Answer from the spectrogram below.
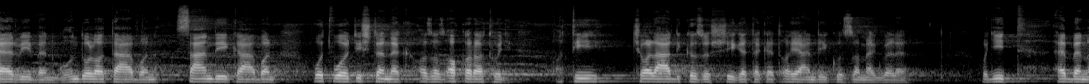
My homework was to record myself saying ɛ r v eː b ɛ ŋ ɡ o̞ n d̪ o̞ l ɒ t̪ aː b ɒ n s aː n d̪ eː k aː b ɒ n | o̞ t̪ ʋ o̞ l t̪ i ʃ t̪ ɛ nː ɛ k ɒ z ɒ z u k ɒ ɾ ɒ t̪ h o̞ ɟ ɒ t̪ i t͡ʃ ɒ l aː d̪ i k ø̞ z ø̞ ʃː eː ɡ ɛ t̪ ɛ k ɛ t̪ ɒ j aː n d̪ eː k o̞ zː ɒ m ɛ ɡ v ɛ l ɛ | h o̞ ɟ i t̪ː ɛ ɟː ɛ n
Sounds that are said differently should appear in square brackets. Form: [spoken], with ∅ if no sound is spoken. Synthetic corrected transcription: ɛ r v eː b ɛ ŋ ɡ o̞ n d̪ o̞ l ɒ t̪ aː b ɒ n s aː n d̪ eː k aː b ɒ n | o̞ t̪ ʋ o̞ l t̪ i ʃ t̪ ɛ nː ɛ k ɒ z ɒ z [ɒ] k ɒ ɾ ɒ t̪ h o̞ ɟ ɒ t̪ i t͡ʃ ɒ l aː d̪ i k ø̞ z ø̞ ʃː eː ɡ ɛ t̪ ɛ k ɛ t̪ ɒ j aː n d̪ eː k o̞ zː ɒ m ɛ ɡ [ʋ] ɛ l ɛ | h o̞ ɟ i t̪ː ɛ [bː] ɛ n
